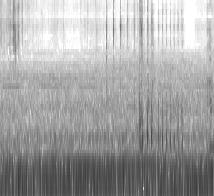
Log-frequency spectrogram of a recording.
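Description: Clicks and light rattling of a wire-mesh live trap being handled, with a quick run of clicks a little past the middle, over a steady low rumble.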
